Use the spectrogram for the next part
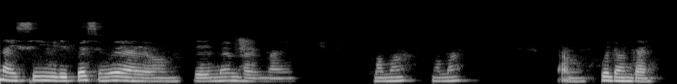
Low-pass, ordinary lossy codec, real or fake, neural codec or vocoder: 7.2 kHz; AAC, 32 kbps; real; none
